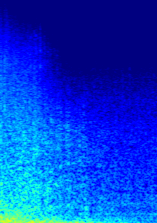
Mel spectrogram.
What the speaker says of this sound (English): we managed to put a second shell into him without taking a return shell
